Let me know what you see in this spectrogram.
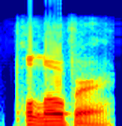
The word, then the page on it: pullover: American English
